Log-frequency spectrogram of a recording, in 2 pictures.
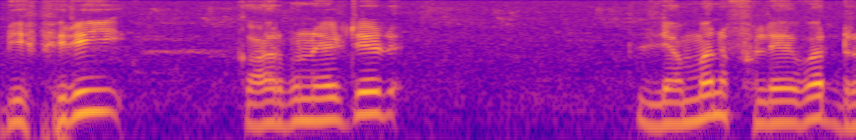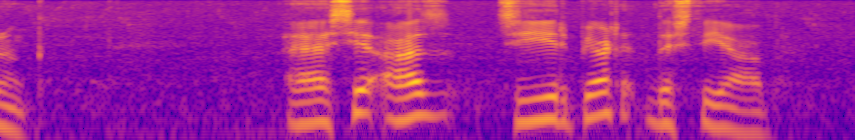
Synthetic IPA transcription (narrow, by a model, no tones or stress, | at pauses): bipʰɾiː | kaːɾbuneːʈeɖ | lʲɐmɐnpʰuleːʋɐɾɖɾɐŋk | ɛːsiʔɐz | t͡siːɾpʲɐʈʰd̪ɐst̪ijaːb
